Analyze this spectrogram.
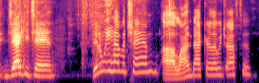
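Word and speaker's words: Achane: team that moving forward he would like to his his name pronounced Devon a Chan not a chain as it is currently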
